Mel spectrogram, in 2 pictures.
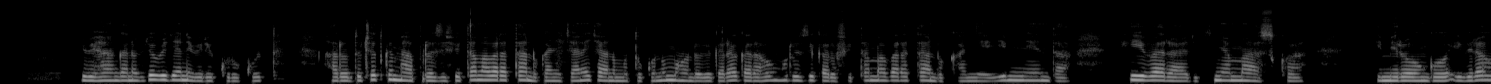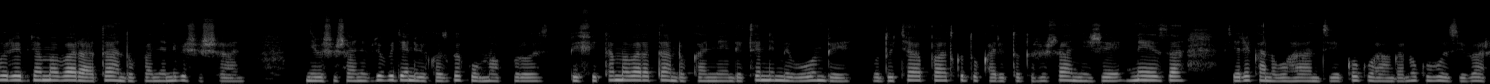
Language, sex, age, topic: Kinyarwanda, female, 36-49, education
